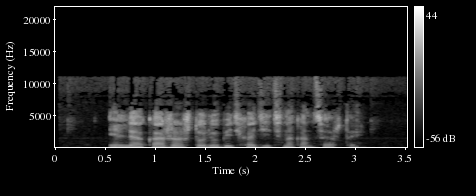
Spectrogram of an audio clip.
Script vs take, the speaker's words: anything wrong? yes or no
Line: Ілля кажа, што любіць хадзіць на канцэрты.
no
